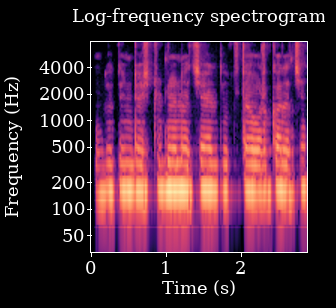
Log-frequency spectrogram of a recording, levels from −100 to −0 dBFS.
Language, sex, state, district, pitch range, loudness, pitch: Bengali, male, West Bengal, Jhargram, 155-165 Hz, -20 LUFS, 160 Hz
